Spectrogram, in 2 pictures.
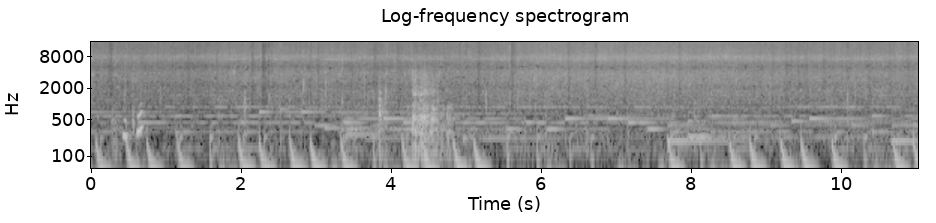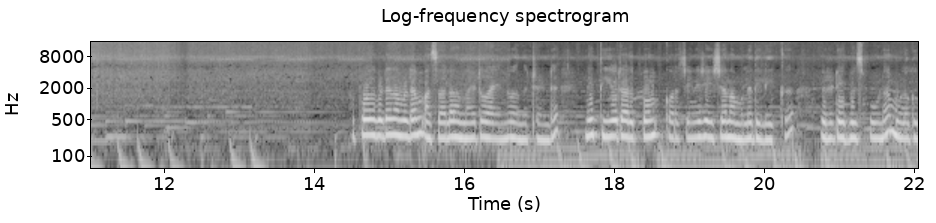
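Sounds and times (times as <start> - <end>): spatula stirring and scraping pan: 0.0 - 16.6
background music with steady beat: 0.0 - 22.0
mussels sizzling in oil: 0.0 - 22.0.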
